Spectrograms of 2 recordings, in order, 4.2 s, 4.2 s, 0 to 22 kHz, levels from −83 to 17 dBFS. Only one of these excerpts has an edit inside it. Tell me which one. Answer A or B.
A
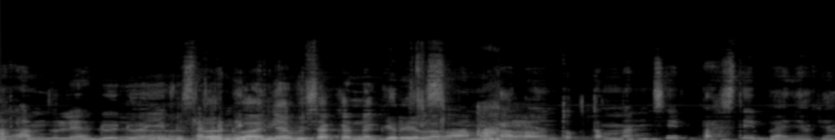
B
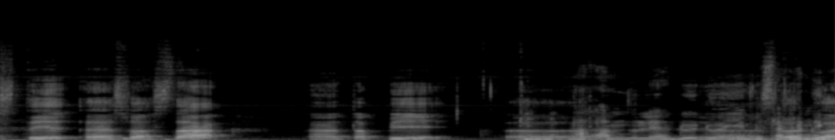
A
